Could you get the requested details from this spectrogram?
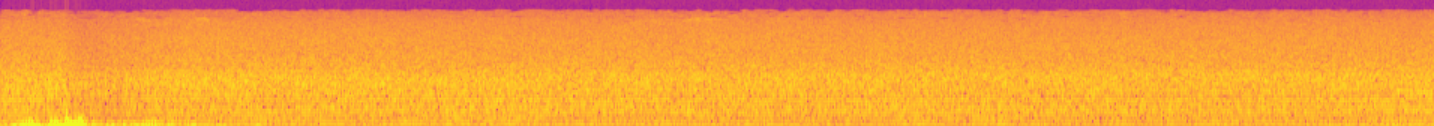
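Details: A brief thump at the start, then a constant low mechanical hum; no animal sounds.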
